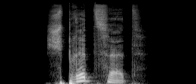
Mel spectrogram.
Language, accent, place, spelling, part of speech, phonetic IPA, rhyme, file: German, Germany, Berlin, spritzet, verb, [ˈʃpʁɪt͡sət], -ɪt͡sət, De-spritzet.ogg
- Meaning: second-person plural subjunctive I of spritzen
